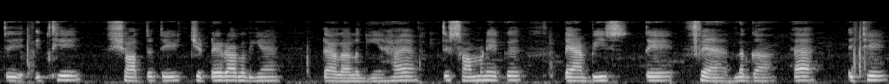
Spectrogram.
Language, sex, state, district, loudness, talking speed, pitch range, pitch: Punjabi, male, Punjab, Kapurthala, -17 LUFS, 135 wpm, 170-190 Hz, 180 Hz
